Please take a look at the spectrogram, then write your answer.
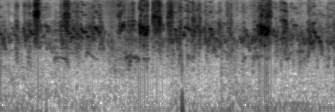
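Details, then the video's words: Yellow male budgerigars, Australian parakeets, in an aviary colony, keeping up a dense, continuous high chatter of squawks and warbling chirps from many birds at once, with louder screechy notes now and then. "Beautiful Yellow Male Budgies Birds Chirping sounds"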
